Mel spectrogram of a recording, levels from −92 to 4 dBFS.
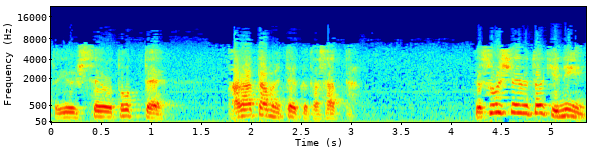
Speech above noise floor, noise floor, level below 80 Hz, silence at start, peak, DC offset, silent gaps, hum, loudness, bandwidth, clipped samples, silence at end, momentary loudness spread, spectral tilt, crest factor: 27 dB; -39 dBFS; -44 dBFS; 0 s; -2 dBFS; 0.8%; none; none; -13 LUFS; 10.5 kHz; under 0.1%; 0 s; 9 LU; -5.5 dB/octave; 12 dB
